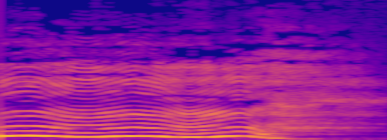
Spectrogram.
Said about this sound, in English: that yawn felt really good.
